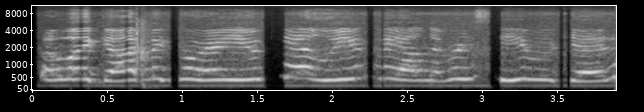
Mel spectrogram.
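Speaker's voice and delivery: high, loud hammed-up wail; very high-pitched imitation of despair, ending in a gasp; mock distraught pleading. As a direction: beg a friend not to go, melodramatically. Acts out her distraught goodbye.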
